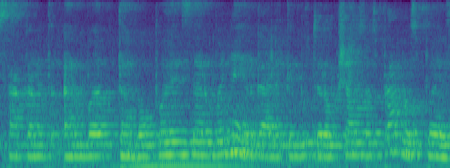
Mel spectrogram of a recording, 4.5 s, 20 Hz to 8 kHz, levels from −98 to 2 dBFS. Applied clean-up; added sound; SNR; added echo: none; Stream; 13 dB; reverberation time 0.7 s.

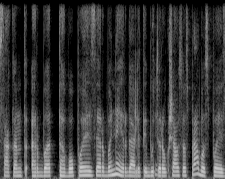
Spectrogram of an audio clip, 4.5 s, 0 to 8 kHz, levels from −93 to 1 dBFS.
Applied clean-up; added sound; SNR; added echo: none; none; none; none.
